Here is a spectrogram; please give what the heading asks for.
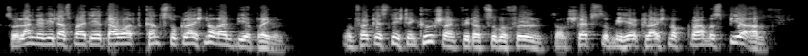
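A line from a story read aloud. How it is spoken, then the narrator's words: Calling after someone. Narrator (German): ruft er ihr nach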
